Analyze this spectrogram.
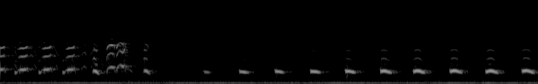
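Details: Buttonquail decoy call for trapping: begins with a tangled burst of chattering, harmonically rich notes, then settles into clear, evenly spaced hollow hoots about three per second, with a faint background hum.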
